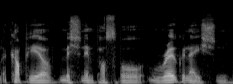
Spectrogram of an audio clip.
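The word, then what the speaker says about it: Rogue Nation: copy of Mission Impossible Rog Nation not Rouge Nation on Blue I said it right quite proud did say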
